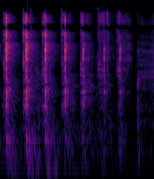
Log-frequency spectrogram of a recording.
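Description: Small kitchen knife chopping a garlic clove on a wooden cutting board: quick, even taps of the blade on the board, about five a second, getting fainter toward the end.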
